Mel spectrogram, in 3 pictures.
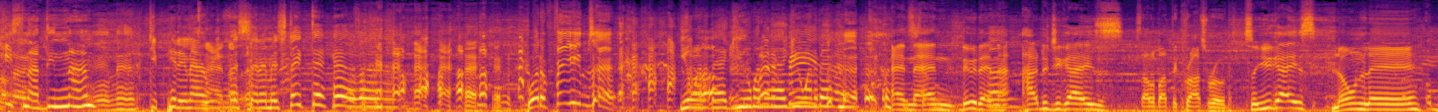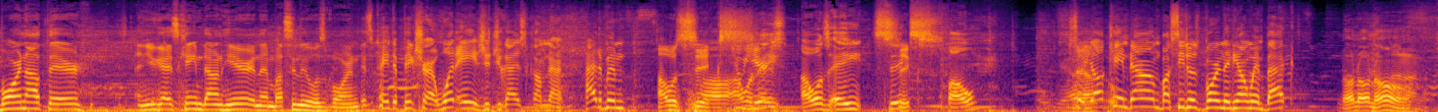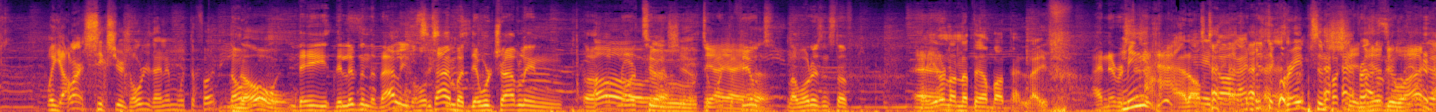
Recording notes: live from the 78543 show in Elsa, Tx.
